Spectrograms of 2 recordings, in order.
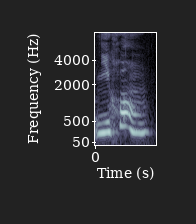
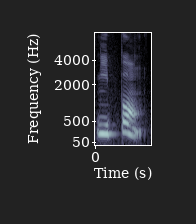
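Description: First: The middle consonant is a soft h sound. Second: The middle consonant is a doubled p sound. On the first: "So Japan has two pronunciations only for Japan in Japanese" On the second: "there's another pronunciation for Japan in Japanese, it's Nippon"

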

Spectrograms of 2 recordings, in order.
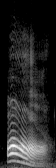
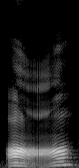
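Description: First: The pitch slides sharply down from high. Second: The pitch dips down, then bounces slightly up. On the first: "떨어지는 음이에요. 쭉 미끄러져야 돼요" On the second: "내려가는 느낌만 좀 강하게 주신다고"

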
